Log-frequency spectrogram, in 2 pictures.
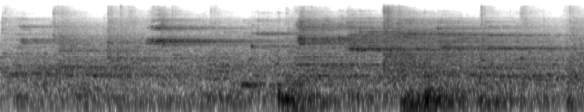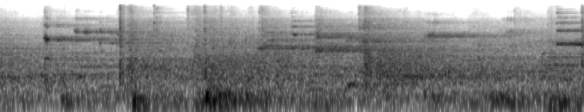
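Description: Badminton rackets hitting a shuttlecock in a doubles rally, a string of sharp hits, most of them between about three and eight seconds in, with short high squeaks from shoes on the court floor. Other games are being played on the neighbouring courts.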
